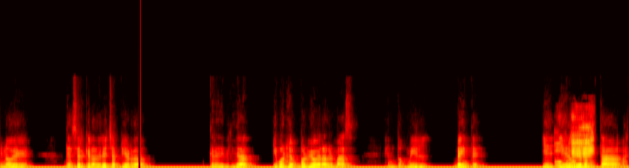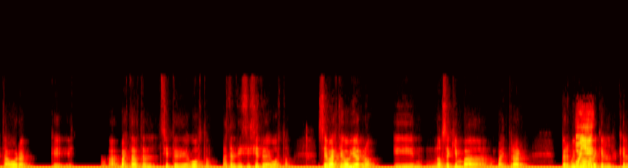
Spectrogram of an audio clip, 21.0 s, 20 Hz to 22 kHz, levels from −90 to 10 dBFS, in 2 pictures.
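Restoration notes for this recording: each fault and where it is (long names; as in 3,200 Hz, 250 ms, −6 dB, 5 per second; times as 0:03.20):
mains hum 60 Hz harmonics 5 −28 dBFS
0:02.30–0:02.33: drop-out 35 ms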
